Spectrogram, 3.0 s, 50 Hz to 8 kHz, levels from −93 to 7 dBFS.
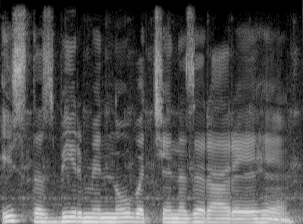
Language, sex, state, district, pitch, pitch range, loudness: Hindi, male, Arunachal Pradesh, Lower Dibang Valley, 140 Hz, 130-150 Hz, -12 LUFS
